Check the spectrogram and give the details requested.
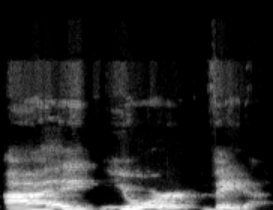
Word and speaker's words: Ayurveda: two yoga meditation is Ayurveda and you pronounce that I your Veda and it is the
